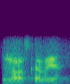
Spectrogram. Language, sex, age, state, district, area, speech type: Hindi, male, 18-30, Uttar Pradesh, Azamgarh, rural, conversation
